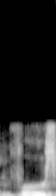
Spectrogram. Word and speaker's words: VerSe: here necessarily called it's i believe they they pronounce it verse v-e-r-s-e in india they have about a five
